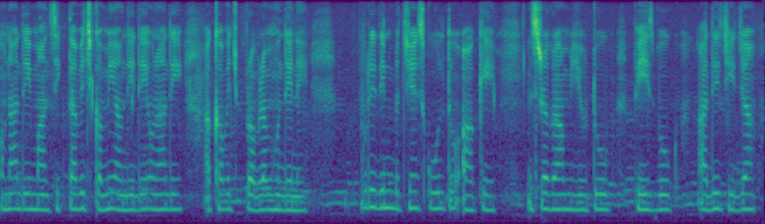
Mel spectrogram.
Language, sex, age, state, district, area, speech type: Punjabi, female, 18-30, Punjab, Shaheed Bhagat Singh Nagar, rural, spontaneous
